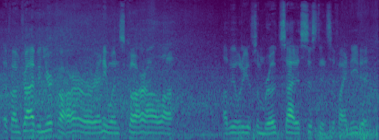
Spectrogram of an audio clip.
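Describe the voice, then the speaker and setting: A man speaks at a fairly quick pace. Noticeable background noise runs under his voice. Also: dry sound with no echo. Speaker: video blogger. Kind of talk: casual vlog chat. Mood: relaxed, musing. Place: street. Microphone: phone near.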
